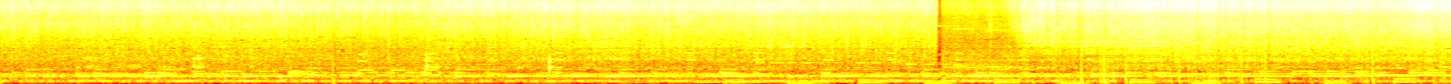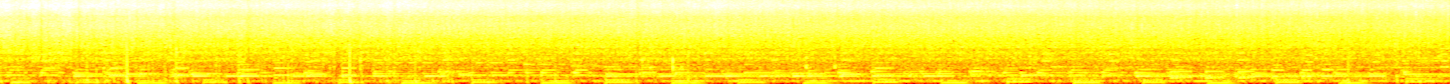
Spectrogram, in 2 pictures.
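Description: Sliced shallots, garlic and red chilies sizzling in hot oil in a nonstick wok as a slotted spatula stirs them, with a steady frying hiss. The sizzle breaks off briefly about ten seconds in, then comes back somewhat louder as chopped tomatoes are added and stirred in.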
